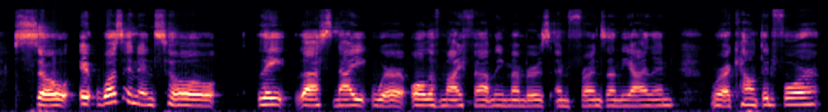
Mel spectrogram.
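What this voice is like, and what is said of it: Brooklyn New York accent. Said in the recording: “I was born in Brooklyn, New York, if you can tell from the accent”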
